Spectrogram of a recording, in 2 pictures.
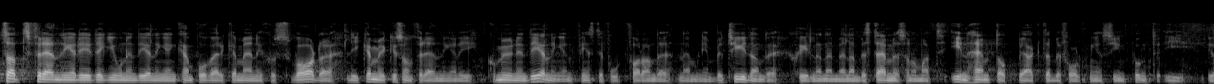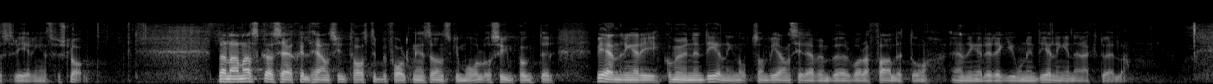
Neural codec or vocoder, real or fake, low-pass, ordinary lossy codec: none; real; 7.2 kHz; none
